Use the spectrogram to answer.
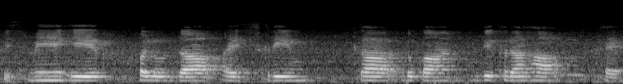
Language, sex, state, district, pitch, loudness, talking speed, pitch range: Hindi, female, Rajasthan, Jaipur, 185 Hz, -16 LUFS, 85 wpm, 180-185 Hz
